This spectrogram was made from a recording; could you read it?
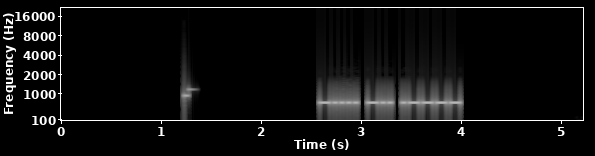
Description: Morse code, heard as a keyed tone, about 36 wpm, 700 Hz. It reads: 6D1
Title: Three Challenging Letter-Number Combinations 35wpm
